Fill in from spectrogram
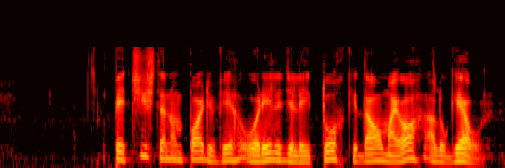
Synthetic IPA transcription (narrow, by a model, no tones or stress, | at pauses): pet͡ʃiʃt̪ɐnɐ̃w̃pɔd͡ʒɪveɾo̰ɾeʎɐd͡ʒɪlejt̪oɾkɪd̪aʊmajɔɾa̰luɡɛw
